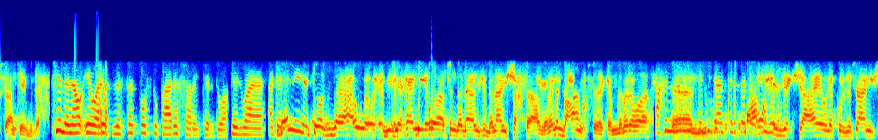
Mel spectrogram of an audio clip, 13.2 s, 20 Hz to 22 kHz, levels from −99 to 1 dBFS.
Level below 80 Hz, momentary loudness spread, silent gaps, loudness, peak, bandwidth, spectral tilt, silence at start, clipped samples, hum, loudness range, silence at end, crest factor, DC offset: -56 dBFS; 7 LU; none; -16 LUFS; 0 dBFS; 3.8 kHz; -9.5 dB/octave; 0 s; under 0.1%; none; 2 LU; 0 s; 16 dB; under 0.1%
